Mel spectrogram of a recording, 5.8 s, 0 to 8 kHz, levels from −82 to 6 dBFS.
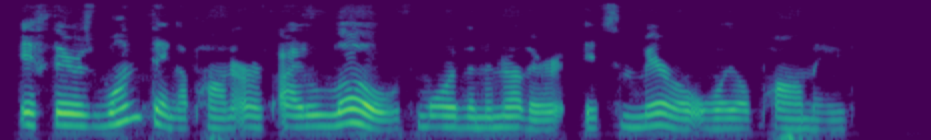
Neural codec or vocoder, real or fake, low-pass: none; real; 7.2 kHz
